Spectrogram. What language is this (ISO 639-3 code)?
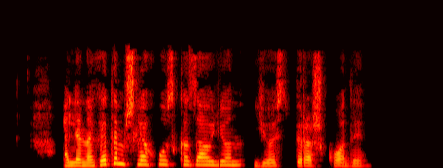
bel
